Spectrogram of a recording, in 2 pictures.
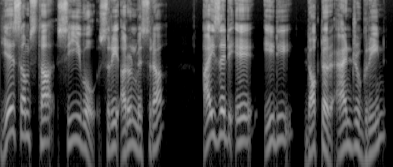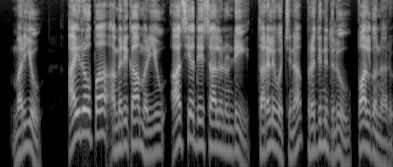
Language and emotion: Telugu, neutral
